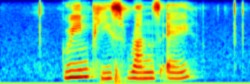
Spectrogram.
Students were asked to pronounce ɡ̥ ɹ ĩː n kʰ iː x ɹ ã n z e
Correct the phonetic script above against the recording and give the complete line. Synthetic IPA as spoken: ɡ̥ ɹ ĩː n pʰ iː s ɹ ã n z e

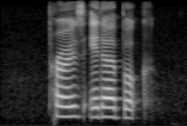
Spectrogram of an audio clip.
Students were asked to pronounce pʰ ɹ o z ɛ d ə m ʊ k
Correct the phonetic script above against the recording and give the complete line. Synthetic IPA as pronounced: pʰ ɹ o z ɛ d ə b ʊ k

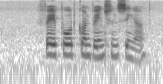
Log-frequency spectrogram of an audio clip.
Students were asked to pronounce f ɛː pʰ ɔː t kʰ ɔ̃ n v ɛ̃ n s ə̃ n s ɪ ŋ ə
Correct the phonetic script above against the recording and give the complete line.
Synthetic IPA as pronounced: f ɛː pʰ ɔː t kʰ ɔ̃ n v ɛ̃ n ʃ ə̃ n s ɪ ŋ ə

